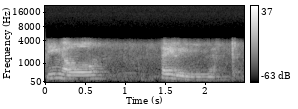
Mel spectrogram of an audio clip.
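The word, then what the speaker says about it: phenolphthalein: I use the indicator that middle pH is totally silent silence I meant to say that's pronounced phenol phine and phenol phine is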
